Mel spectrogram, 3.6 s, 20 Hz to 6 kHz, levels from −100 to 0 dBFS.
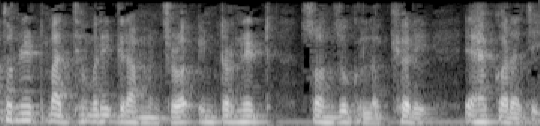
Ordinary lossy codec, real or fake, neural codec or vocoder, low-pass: none; real; none; 5.4 kHz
